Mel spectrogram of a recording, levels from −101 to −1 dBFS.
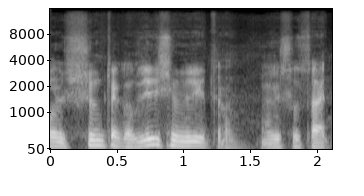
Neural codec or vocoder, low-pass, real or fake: codec, 44.1 kHz, 2.6 kbps, SNAC; 14.4 kHz; fake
